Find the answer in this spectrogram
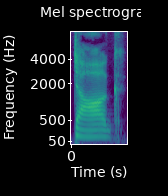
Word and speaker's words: Dogue: It's called Dog because it's a restaurant for dogs, but it's spelled Dogue because it's fancy.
